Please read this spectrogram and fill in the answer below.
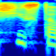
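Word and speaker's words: Kista: যে শিস্তা লেখা এখানে কে টা কিন্তু কে উচ্চারণ হয় না ওই যে কিস্তা লেখা জায়গাটা রয়েছে সেটাই উচ্চারণ হয় শিস্তা বলে তো এই বড়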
